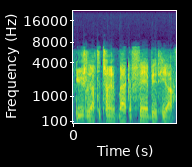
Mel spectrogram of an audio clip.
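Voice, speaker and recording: A man's voice: medium pitch, level tone, quick pace, fairly bright tone, slightly rough, no room sound. A man with an Australian accent chatting casually on a show. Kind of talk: casual chat. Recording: dull lo-fi radio sound.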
